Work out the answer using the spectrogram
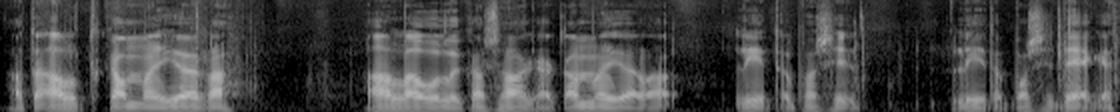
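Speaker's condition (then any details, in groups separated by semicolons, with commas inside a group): Cerebral palsy; uses wheelchair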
